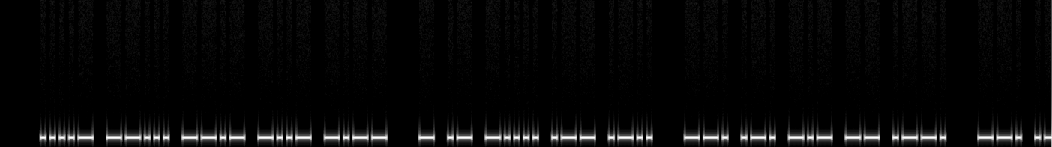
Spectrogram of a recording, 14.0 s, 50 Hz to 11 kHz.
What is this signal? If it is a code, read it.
Morse code, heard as a keyed tone, machine-sent, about 19 wpm, 790 Hz. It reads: 47QXY TA6WL GRKMP …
